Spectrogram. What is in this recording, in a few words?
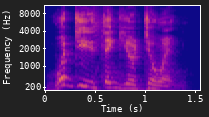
start, voices angry pursuit; DanisRace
